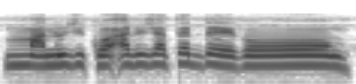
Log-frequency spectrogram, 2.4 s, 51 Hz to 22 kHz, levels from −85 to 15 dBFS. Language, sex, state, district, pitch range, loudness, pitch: Chakma, female, Tripura, Dhalai, 200-215 Hz, -16 LUFS, 205 Hz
